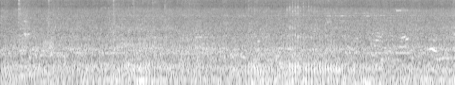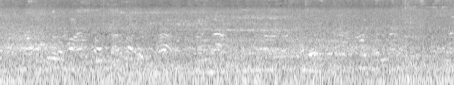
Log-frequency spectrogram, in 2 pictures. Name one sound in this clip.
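A large crowd murmurs in the distance outdoors.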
